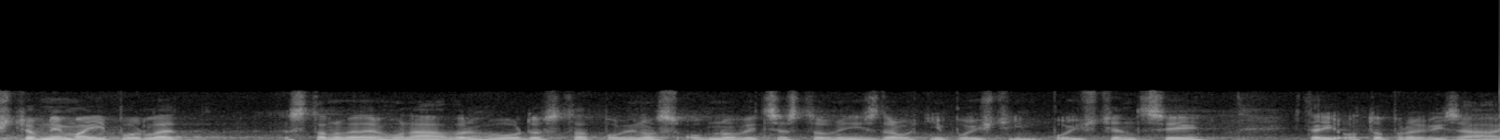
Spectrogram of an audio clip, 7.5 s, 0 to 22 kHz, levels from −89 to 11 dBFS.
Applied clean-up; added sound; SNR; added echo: none; none; none; none.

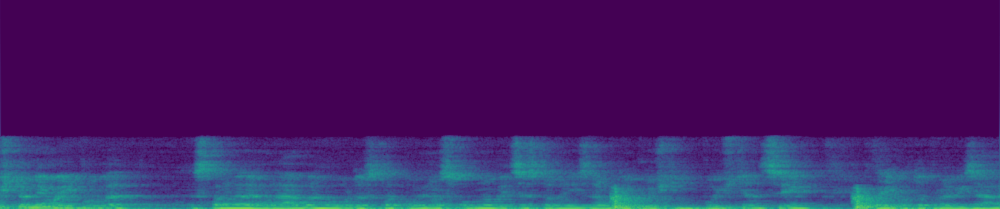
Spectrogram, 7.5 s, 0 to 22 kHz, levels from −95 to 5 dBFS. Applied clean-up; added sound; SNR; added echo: none; Explosion; 6 dB; reverberation time 0.6 s.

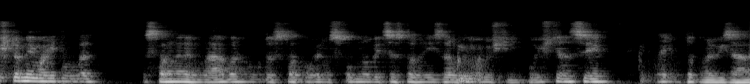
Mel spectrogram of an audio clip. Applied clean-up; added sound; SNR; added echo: neural mask model DeepFilterNet 3.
